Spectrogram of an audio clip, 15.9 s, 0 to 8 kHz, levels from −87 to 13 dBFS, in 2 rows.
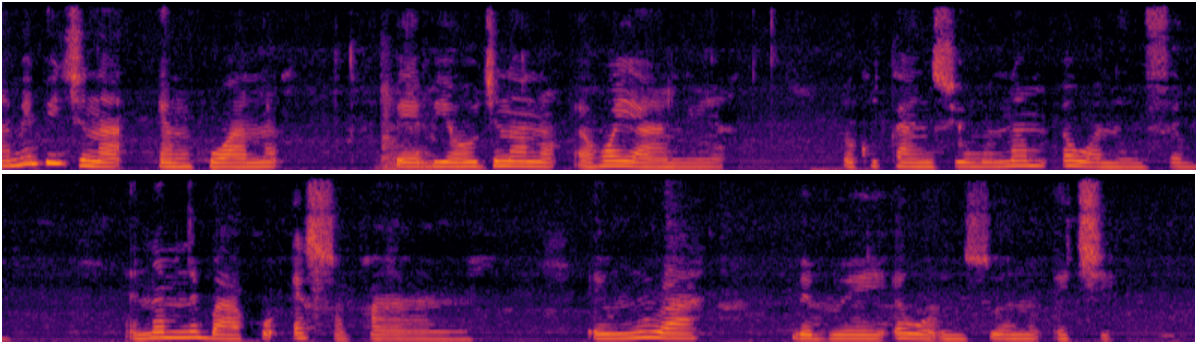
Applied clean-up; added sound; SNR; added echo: none; none; none; none.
